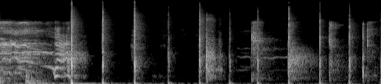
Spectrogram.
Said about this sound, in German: Da kann man wieder klatschen.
